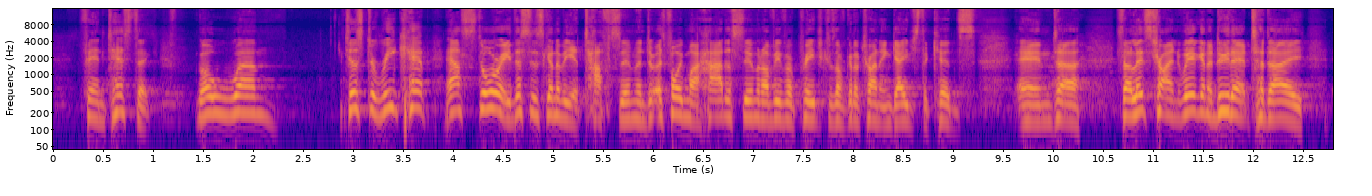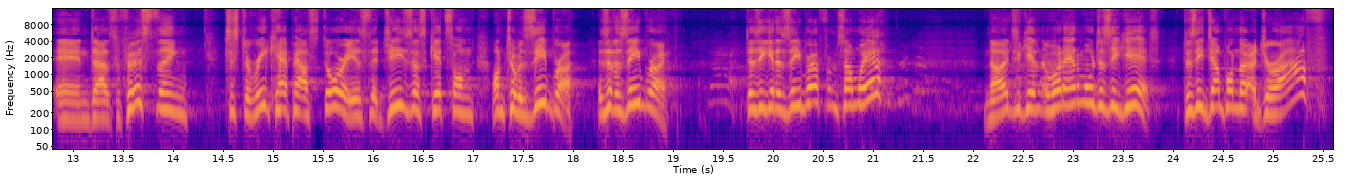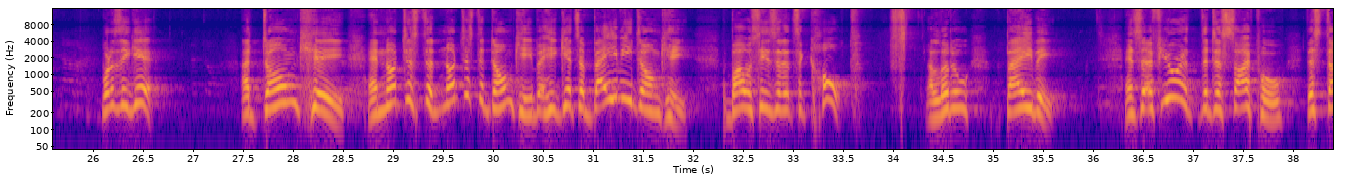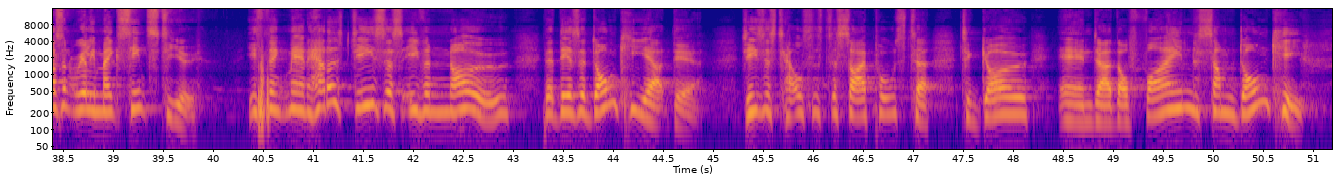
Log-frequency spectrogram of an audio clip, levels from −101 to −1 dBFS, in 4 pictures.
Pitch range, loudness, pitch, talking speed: 190-250 Hz, -28 LUFS, 225 Hz, 190 wpm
